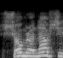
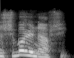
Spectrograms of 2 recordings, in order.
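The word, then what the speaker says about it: שׁמרה נפשי: No, it's shomra nafshi, it's not a shmoyer nafshi. God, it's a request, guard my soul.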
